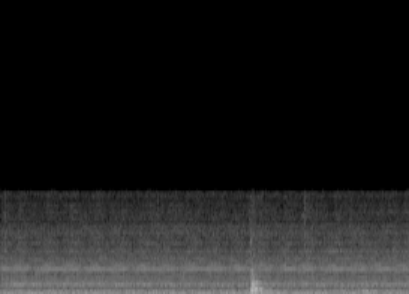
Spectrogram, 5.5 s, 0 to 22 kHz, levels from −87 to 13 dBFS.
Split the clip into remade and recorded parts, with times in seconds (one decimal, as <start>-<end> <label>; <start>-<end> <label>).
0.0-5.5 remade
